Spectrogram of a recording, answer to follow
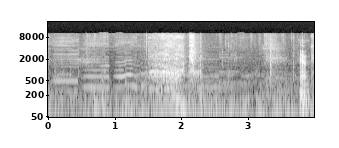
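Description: Cardstock panels being handled and rubbed, a soft paper rustle that is loudest around the middle, under faint background music.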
